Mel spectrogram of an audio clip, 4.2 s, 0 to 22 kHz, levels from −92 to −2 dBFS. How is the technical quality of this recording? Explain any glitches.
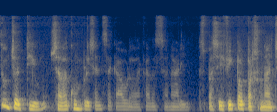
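One glitch stands out: automatic gain rising from 0.54 to 2.93 s. When the input level fell by about 15 dB, the gain control slowly added about 4 dB, so the room noise swells along with the voice. That shared swell is what separates it from the talker simply moving, as happens near 1.0 and 3.0 s, where only the voice changes. The call path's Opus coding is audible as a top end that stops around 12 kHz.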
